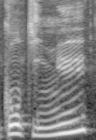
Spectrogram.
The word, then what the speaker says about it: continuent: prononcez je continue du continuent ils elle continue et ici le pluriel il continue u11 nt on écrit nt on ne prononce pas d'accord donc il continue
